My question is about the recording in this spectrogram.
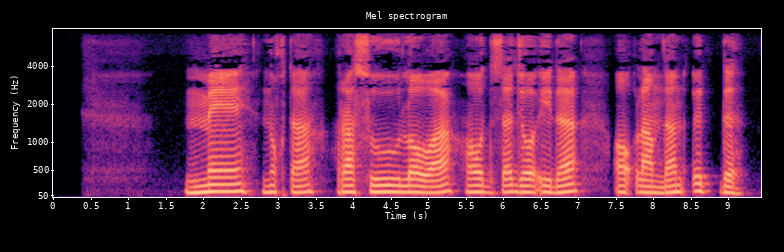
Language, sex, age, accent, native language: Uzbek, male, 18-24, Buxoro, Uzbek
